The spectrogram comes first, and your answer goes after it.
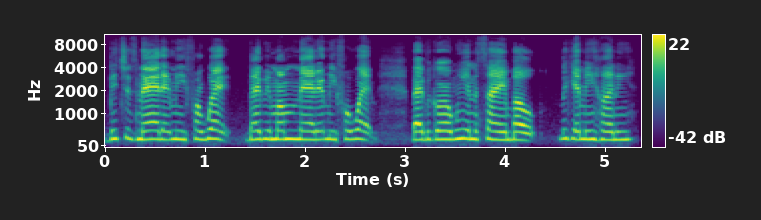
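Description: A woman's voice: on the high side, monotone, brisk, sharp tone, dry recording. A young woman, podcasting in a car at night, giving blunt, profane advice to her listeners. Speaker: podcast host. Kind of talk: casual rant to listeners.

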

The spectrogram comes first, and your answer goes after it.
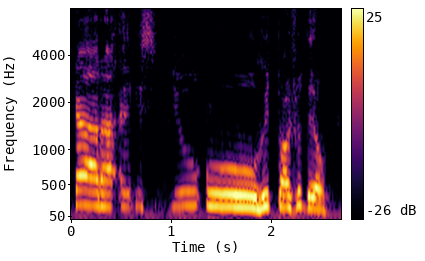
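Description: A man's voice: sits high, unhurried. A man with a Brazilian accent telling a spooky story to friends in a casual chat, acting out the quoted lines. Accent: Brazilian Portuguese. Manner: animated retelling, acts out quoted lines.

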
